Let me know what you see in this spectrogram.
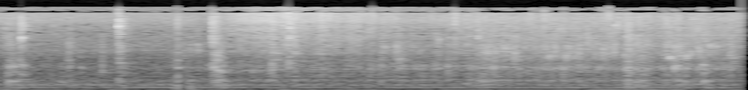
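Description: Raw beef mince sizzling as it goes into hot mustard oil and fried onions in an aluminium pressure cooker, with a steel ladle clinking and scraping against the pot as it is stirred. The sharpest clinks come in the first two seconds.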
